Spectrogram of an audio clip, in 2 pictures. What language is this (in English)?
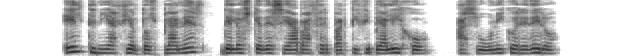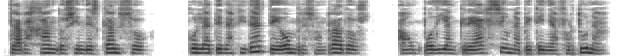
Spanish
